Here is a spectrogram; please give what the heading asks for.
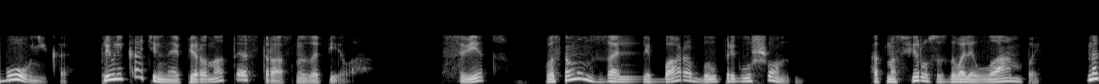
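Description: At 6.22 s a call audio freeze holds the sound for about 0.21 s, until 6.45 s. The last sound continues as a fading buzz, likely because the jitter buffer ran empty, and then the audio resumes with nothing lost, just later. On a spectrogram, beneath the codec's 4 kHz ceiling, the band smears into flat streaks. The waveform shows a repetitive, decaying stretch.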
